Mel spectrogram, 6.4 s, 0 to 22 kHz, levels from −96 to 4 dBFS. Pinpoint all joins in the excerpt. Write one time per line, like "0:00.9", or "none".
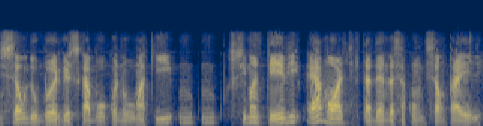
0:01.8
0:02.7
0:04.0
0:04.7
